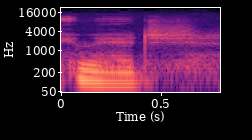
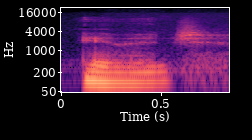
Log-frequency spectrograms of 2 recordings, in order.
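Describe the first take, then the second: No difference in how they are said.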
